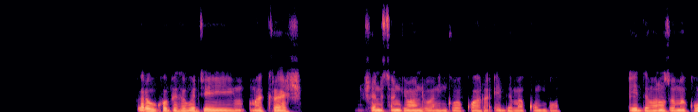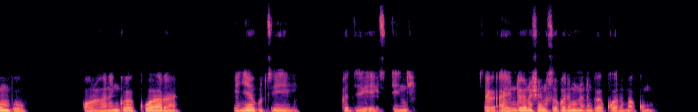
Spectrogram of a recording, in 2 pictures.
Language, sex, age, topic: Ndau, male, 18-24, health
